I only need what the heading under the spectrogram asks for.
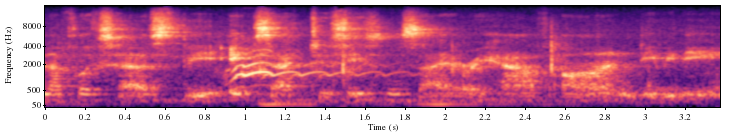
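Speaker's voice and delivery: soft sarcastic whisper. Real, not acted. Telling viewers of the letdown in a soft whisper. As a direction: breathe it out, deflated. Disappointed aside.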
